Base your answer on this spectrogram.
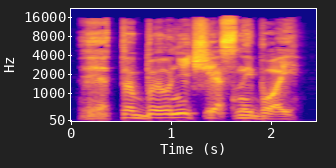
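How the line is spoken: Hoarse rasp. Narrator (Russian): прохрипел он

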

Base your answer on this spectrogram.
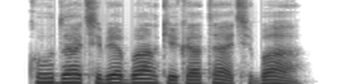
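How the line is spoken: Tired question. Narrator (Russian): устало спросила Маша

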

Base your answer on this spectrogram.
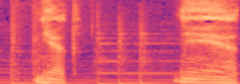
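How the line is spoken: Whisper. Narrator (Russian): прошептал Давид

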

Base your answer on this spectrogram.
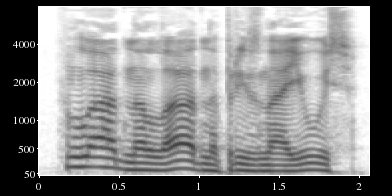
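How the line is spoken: Laughing. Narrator (Russian): рассмеялся я

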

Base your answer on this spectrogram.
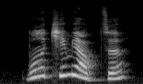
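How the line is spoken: Shouted. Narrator (Turkish): diye bağırdı

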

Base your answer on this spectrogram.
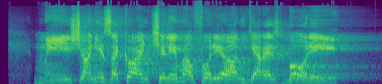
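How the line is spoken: Final shout. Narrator (Russian): Удалось выкрикнуть напоследок

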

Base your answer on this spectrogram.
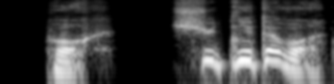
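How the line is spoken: Strained, effortful. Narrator (Russian): выдавил батя, поднимаясь на ноги

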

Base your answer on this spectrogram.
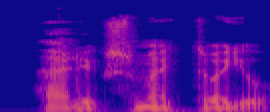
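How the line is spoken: Strained, forced out. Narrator (Russian): красный от напряжения, с трудом выдавил

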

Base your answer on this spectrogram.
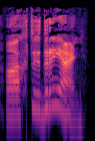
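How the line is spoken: Barking angry man. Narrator (Russian): Рявкнул мужик

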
